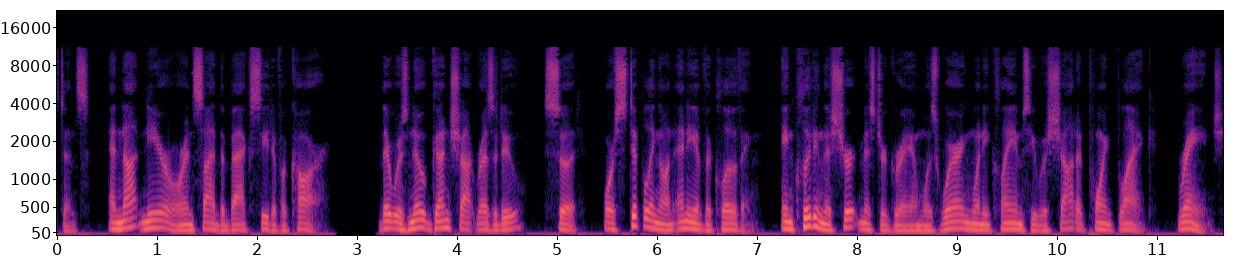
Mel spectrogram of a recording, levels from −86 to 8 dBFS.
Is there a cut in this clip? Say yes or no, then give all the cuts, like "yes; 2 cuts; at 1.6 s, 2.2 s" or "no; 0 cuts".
no; 0 cuts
